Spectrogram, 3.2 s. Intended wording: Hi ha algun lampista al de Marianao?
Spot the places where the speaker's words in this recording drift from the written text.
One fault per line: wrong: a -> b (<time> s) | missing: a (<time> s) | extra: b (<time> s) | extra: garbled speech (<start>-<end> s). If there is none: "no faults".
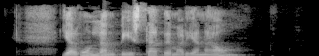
no faults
